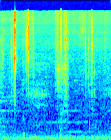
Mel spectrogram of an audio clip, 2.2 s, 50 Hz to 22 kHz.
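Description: Clear plastic 3D crystal puzzle pieces handled in the fingers: a few light clicks and scrapes of plastic on plastic, the sharpest click about a third of a second in.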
